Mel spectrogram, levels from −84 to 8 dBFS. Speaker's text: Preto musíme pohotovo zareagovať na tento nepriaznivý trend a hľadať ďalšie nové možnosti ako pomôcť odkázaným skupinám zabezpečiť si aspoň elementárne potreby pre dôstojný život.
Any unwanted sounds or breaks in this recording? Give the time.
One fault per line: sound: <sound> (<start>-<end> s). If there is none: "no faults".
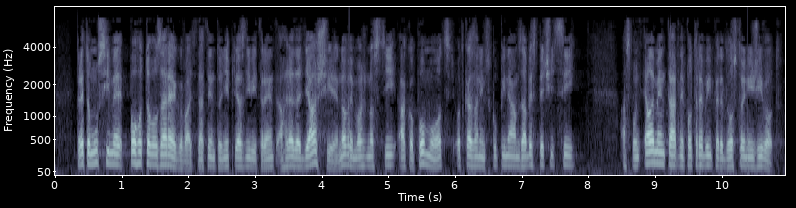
no faults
